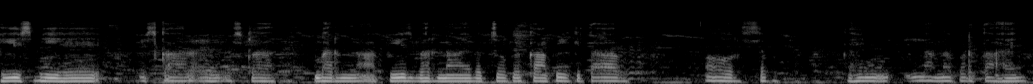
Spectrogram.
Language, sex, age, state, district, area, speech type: Hindi, female, 60+, Uttar Pradesh, Lucknow, rural, spontaneous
